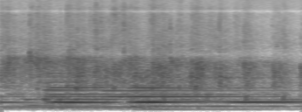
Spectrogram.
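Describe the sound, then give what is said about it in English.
An audience applauds in a steady, dense patter of clapping that holds for several seconds, over sustained organ or keyboard chords that shift once partway through. “Yeah, I mean, that passage right there just deserves an applause.”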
